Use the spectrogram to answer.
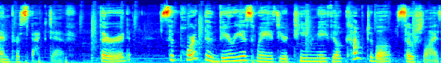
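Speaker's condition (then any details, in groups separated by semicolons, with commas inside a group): No condition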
